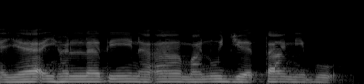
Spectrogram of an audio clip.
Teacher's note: Jadi dipantulkan huruf j-nya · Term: kalkalah sugrah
